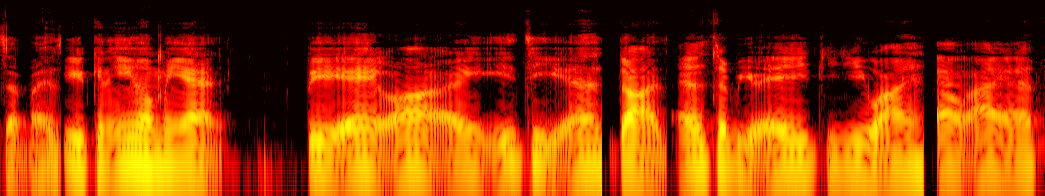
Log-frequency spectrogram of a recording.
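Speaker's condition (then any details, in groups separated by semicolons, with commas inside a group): Cerebral palsy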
